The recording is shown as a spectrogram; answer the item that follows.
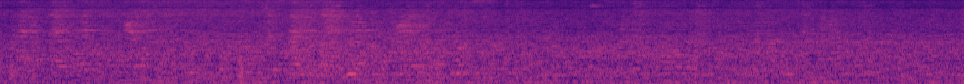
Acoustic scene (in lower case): subway train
